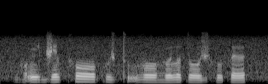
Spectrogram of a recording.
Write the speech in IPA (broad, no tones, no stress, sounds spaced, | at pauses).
ɡʱ ɔ̰ ŋ e d͡ʒ e l kʰ oː k u ʒ tʼ ṵ ɣ oː ɦ ʊ l o t oː ʒ h u θ ə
